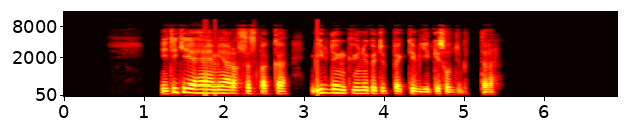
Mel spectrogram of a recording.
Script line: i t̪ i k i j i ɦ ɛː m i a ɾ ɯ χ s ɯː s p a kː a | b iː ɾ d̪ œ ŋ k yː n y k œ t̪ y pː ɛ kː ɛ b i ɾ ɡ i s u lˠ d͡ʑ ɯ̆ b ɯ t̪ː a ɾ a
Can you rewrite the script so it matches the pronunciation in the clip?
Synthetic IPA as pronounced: i t̪ i k i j ɛ ɦ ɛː m i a ɾ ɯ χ s ɯ s p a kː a | b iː ɾ d̪ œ ŋ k yː n y k œ t̪ y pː ɛ kː ɛ b iː ɾ ɡ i s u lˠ d͡ʑ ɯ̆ b ɯ t̪ː a ɾ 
